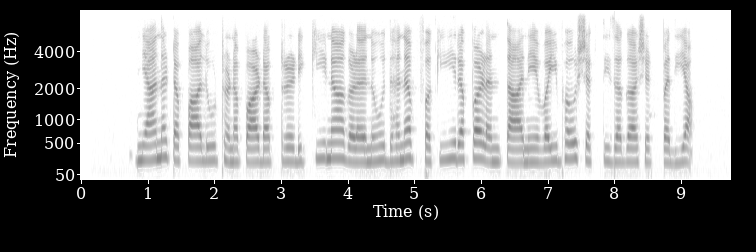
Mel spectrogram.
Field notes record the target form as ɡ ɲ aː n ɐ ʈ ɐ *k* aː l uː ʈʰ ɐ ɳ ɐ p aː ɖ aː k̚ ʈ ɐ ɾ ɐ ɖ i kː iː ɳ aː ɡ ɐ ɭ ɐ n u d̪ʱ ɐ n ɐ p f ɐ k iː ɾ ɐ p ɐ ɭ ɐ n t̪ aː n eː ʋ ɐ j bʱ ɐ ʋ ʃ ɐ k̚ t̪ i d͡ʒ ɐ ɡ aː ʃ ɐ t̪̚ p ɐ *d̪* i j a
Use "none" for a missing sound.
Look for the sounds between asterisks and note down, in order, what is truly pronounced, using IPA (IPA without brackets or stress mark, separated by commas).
p, d̪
